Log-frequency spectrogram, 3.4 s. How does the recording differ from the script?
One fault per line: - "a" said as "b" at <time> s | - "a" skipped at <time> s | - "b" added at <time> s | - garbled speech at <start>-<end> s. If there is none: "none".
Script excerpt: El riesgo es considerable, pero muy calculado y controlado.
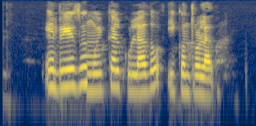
- "es considerable pero" skipped at 1.1 s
